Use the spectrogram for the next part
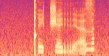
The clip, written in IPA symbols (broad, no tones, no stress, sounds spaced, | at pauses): ǃ e t͡ʃ ɛ rʲ a̰ z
